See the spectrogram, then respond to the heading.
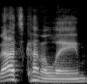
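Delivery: ordinary delivery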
